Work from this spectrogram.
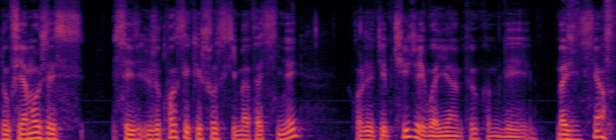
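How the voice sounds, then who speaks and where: A man speaks at a fairly quick pace in a fairly low, dark and mellow voice, leaving long, frequent pauses against a quiet background. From central France, Cher. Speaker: herbalist and wild plant gatherer. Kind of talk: interview testimony. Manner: halting, many hesitations.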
